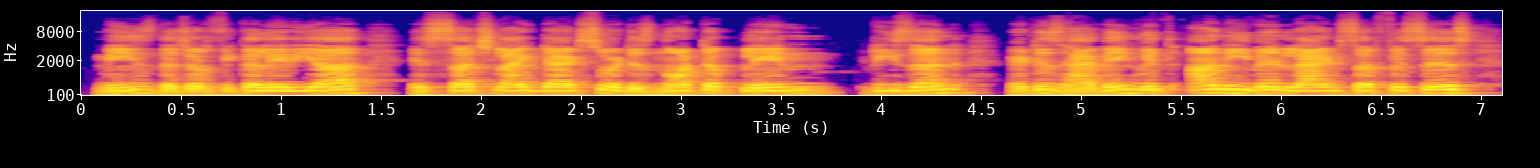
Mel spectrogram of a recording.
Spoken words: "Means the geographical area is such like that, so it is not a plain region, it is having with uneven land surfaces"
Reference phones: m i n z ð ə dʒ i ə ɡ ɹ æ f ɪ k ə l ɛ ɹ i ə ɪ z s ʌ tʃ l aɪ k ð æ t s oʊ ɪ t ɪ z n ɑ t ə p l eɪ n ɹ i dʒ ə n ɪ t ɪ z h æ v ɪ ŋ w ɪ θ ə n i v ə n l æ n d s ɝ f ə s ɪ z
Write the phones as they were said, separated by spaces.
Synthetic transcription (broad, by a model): m i n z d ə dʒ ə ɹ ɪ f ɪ k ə l ɛ ɹ i ə ɪ z s ʌ tʃ l aɪ k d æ t s oʊ ɪ t ɪ z n ɑ t ə p l eɪ n ɹ i z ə n ɪ t ɪ z h æ v ɪ ŋ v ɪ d ə n i v ə n l æ n d s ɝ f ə s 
